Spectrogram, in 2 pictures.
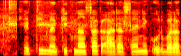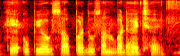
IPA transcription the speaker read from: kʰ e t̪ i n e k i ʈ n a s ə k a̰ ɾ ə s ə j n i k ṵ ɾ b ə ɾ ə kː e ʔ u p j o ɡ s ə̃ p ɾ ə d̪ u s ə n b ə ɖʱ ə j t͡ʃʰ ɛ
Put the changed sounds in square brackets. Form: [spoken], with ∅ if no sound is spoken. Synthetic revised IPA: kʰ e t̪ i [m] e k i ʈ n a s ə k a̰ ɾ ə s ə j n i k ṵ ɾ b ə ɾ ə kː e ʔ u p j o ɡ s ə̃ p ɾ ə d̪ u s ə n b ə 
